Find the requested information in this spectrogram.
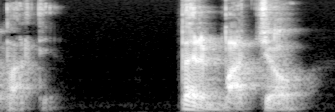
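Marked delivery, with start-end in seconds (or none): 1.3-2.4 slow, drawn-out Italian oath; a defeated host's groan of surprise; dismayed exclamation. A narrator's reading. The host, beaten at chess, slaps his bald head, slow dismayed oath. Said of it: "zawołał gospodarz, bijąc się po łysinie".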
